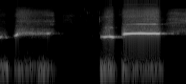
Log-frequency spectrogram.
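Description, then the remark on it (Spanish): A person whistles an imitation of the pan-pipe call of a sharpener of knives and scissors: two short rising phrases separated by a brief pause, the second held longer and louder. “así como está el amolador, que, era este tipo que afila los cuchillos y las tijeras y sonaba como una especie de instrumento que era como un turú, una vaina así.”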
